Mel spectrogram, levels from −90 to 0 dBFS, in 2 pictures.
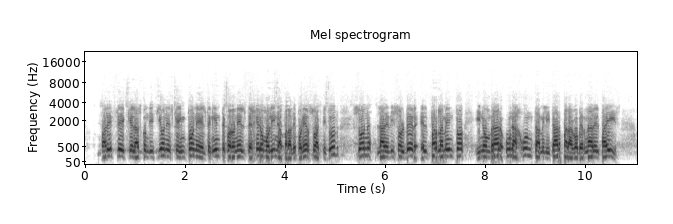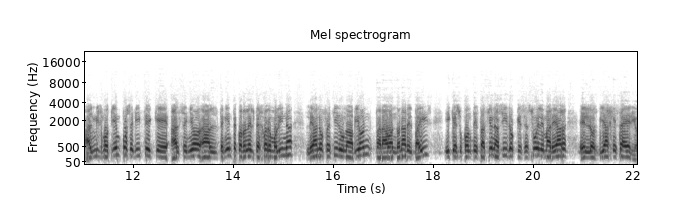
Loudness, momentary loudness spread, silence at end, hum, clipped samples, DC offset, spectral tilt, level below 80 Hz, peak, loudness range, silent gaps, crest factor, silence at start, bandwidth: -20 LUFS; 5 LU; 0 s; none; under 0.1%; under 0.1%; -8 dB/octave; -66 dBFS; -6 dBFS; 1 LU; none; 12 dB; 0.35 s; 4.9 kHz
